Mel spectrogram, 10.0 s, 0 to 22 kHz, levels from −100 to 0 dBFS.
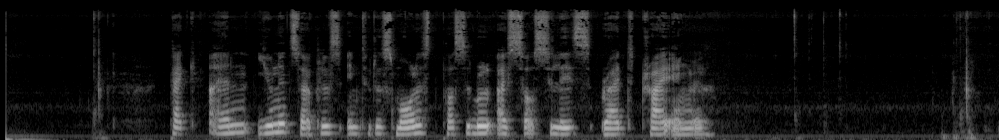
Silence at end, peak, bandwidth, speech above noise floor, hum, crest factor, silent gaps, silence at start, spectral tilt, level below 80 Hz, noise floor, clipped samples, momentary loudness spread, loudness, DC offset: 0.25 s; -20 dBFS; 16.5 kHz; 39 dB; none; 20 dB; none; 0.05 s; -5 dB/octave; -72 dBFS; -76 dBFS; under 0.1%; 11 LU; -38 LUFS; under 0.1%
